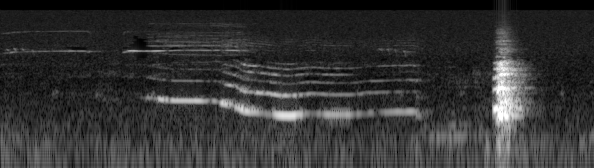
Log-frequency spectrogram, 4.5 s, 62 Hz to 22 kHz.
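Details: Coyote howling on April 25, 2015: a clear, rich-toned howl that starts higher, slides down and wavers, holds steady for about two seconds, then one sharp harsh bark follows after a brief pause; quiet background.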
